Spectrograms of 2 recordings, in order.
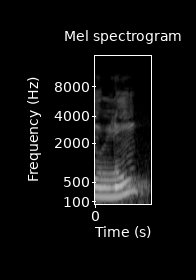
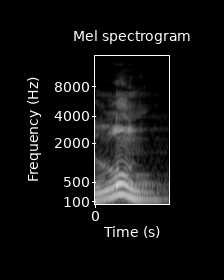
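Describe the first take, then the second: First: Said Portuguese-style, with a nasal final sound. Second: Said Hebrew-style, keeping the final sound clear. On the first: "Ou quiser ler no portuguesão" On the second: "Como se tivesse um ar no final que a gente não come ele"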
